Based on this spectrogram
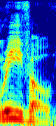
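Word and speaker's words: Rievaulx: Revo Abbey. – Oh, Revo, yeah, in Yorkshire.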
